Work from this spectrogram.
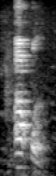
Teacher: यानी आवाज़ का उचटना। जब ये हर्फ साकिन हो तो इनकी अदायगी में आवाज़ में एक उचट पाया जाएगा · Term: क़लक़ला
